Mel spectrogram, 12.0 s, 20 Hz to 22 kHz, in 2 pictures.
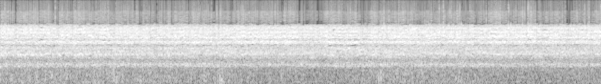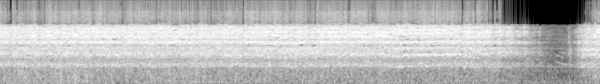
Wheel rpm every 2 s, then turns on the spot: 230, 230, 230, 230, 230, 130.
none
